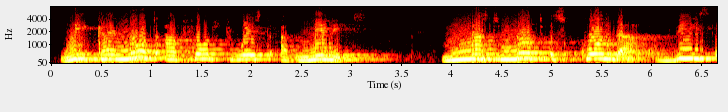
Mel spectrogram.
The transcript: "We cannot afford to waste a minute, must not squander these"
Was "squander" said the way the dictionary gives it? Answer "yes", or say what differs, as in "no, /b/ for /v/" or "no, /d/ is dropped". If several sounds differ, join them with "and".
yes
